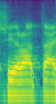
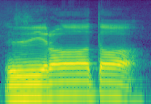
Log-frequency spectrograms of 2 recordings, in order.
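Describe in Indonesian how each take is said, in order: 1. Konsonan pertama adalah bunyi s biasa. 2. Konsonan pertama dilafalkan campuran, terdengar mendekati z. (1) "kayak sin" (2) "ismam antara sin sama shad"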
